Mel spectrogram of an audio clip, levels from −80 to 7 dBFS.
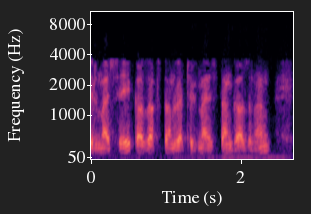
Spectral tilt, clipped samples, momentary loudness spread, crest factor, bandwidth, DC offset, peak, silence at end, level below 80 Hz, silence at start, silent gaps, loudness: -6.5 dB/octave; under 0.1%; 6 LU; 16 dB; 8 kHz; under 0.1%; -8 dBFS; 0 s; -54 dBFS; 0 s; none; -24 LUFS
